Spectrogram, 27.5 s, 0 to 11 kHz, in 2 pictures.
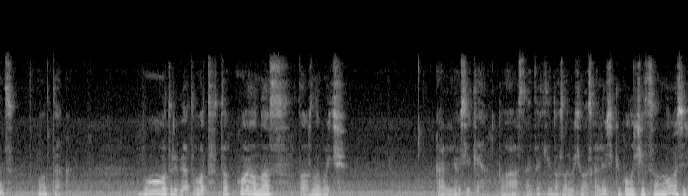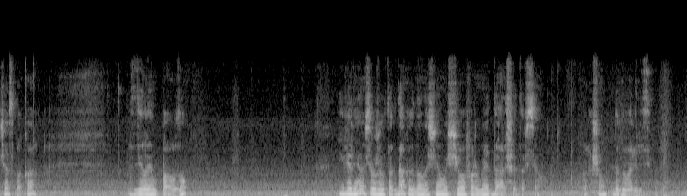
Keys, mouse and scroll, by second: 0.9-3.9 middle drag, 8.7 scroll down 3, 9.3-10.0 scroll up 6, 10.6-11.1 scroll down 3, 11.2-14.2 middle drag, 20.7-23.1 scroll down 1, 23.1-26.1 middle drag.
